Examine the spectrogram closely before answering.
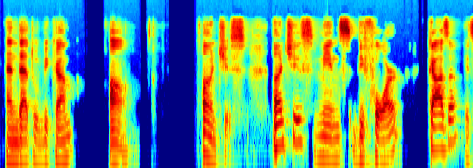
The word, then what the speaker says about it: antes: we do here because I have the N. So, antes, uh, antes. That's how we pronounce the A right here with the nasal sound because of the N.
